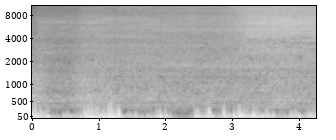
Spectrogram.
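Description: A steady hissing noise with irregular low rumbling underneath, the hiss growing brighter about three seconds in.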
